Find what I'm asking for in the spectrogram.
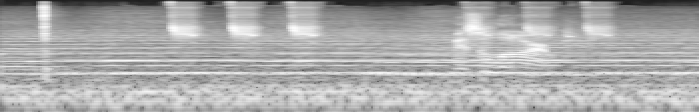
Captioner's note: beeps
